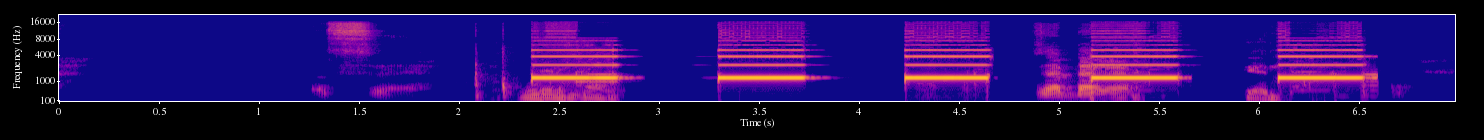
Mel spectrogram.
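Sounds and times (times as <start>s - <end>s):
speech: 1.3s - 2.8s, 4.9s - 6.3s
dump truck electronic backup beeper: 2.3s - 6.6s.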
